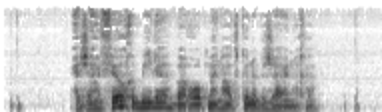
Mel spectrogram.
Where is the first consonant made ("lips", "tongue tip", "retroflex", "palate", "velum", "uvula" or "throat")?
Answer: tongue tip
